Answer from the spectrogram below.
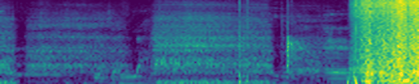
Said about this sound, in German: Vorhin ins Mikro reingeatmet. Ja, das Atmen ist auf jeden Fall äh, pneumatisch sehr wertvoll.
